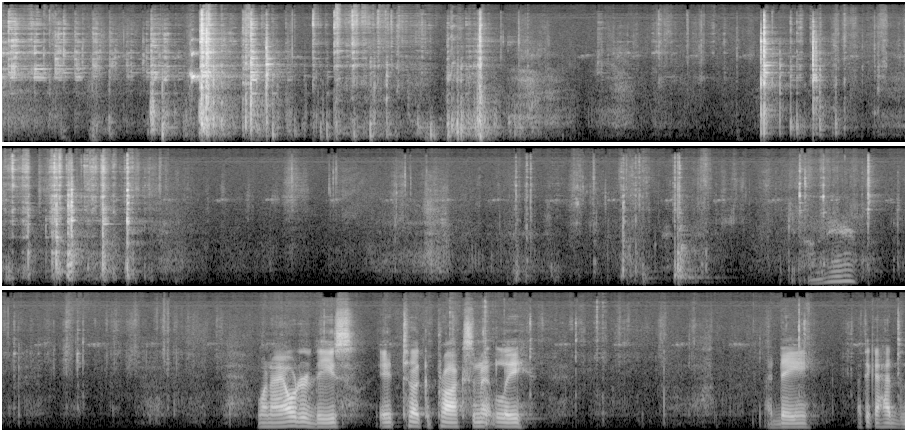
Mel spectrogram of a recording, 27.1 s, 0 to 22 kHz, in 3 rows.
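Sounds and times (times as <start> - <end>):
metal tools clinking: 0.0 - 5.3, 5.9 - 10.7, 14.1 - 20.0, 22.4 - 25.2.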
